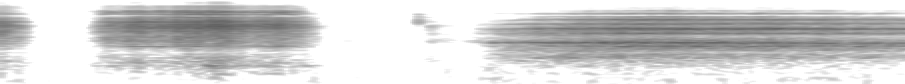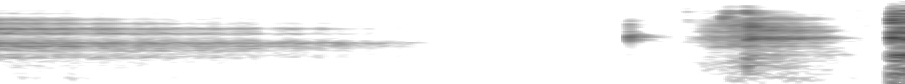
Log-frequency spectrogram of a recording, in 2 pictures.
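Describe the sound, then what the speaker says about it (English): A person breathes in, broken by a short pause, then lets the air out slowly in a long, soft exhale, close and quiet, followed by another brief breath. "I call it a truncated breath, an interrupted breath"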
